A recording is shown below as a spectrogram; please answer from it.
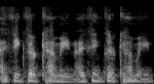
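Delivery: far-off, faint, rushed goblin voice, barely heard. Narrating for the players, goblins barely heard in the distance, distant goblin voices. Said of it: "some goblin voices".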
